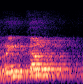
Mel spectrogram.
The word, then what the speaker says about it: wrinkle: Okay, third number column you see the pronunciation wrinkle, wriggle and right. ये तीनों का जो pronunciation है wrinkle, wriggle और right, here W, W and W, all 3 W's are silent here.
